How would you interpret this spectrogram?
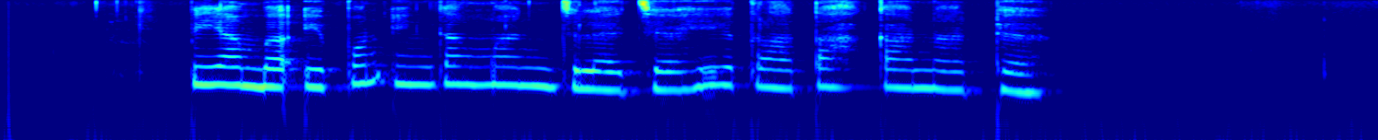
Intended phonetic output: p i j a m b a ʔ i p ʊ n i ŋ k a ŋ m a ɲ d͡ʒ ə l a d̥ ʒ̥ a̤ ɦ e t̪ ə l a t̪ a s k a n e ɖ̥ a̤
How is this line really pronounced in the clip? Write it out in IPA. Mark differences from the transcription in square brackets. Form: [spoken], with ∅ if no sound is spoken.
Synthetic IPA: p i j a m b a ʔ i p ʊ n i ŋ k a ŋ m a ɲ d͡ʒ ə l a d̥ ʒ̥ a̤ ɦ [i] t̪ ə l a t̪ a [h] k a n [a] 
